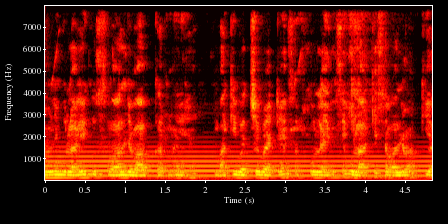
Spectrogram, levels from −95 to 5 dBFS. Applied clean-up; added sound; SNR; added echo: none; Brass instrument; 8 dB; reverberation time 0.3 s.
